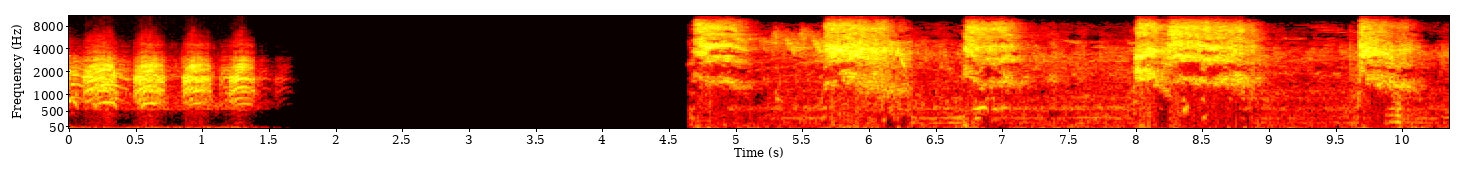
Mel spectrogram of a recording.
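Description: A Mallard gives four quick, nasal quacks in a row, then a pause, followed by rougher, harsher bursts of sound.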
